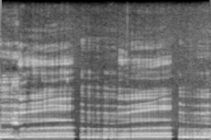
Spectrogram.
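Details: Howler monkey giving a loud, rasping roar in three sustained bursts, each breaking off briefly for a breath, with a droning, throaty tone throughout; such calls carry for several kilometres through forest.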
